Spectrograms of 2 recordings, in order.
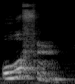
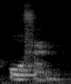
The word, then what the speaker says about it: Ofen: If, however, the consonant is single, the vowel in front of it is pronounced long, like in Ofen. There's only one F, so the O is long, Ofen.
